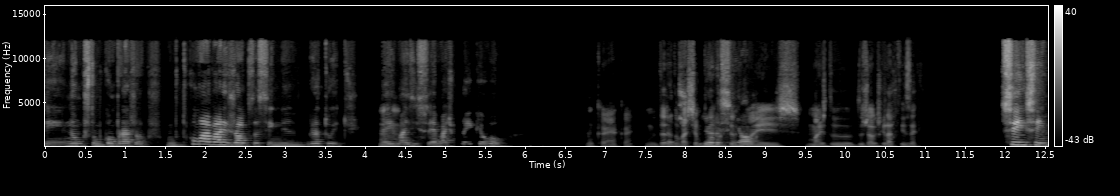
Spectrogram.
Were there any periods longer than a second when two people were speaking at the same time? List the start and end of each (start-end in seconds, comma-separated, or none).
7.8-9.1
